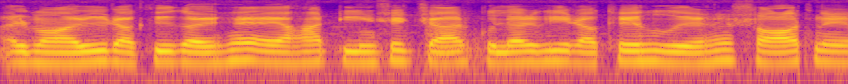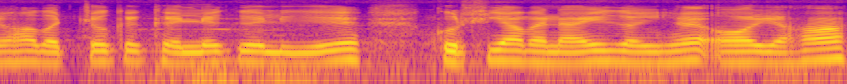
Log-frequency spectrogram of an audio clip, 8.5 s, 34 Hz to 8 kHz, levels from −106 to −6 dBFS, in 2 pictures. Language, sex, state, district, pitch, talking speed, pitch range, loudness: Hindi, male, Madhya Pradesh, Katni, 140 Hz, 190 wpm, 135-150 Hz, -17 LUFS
